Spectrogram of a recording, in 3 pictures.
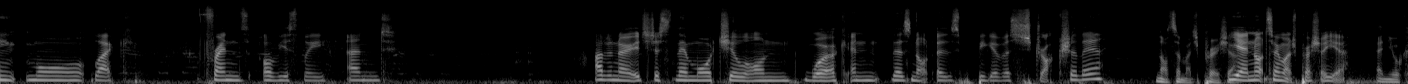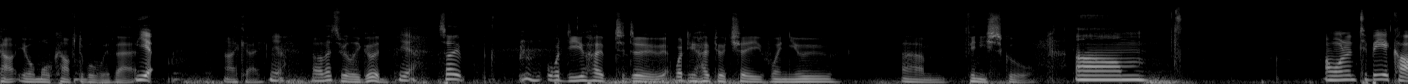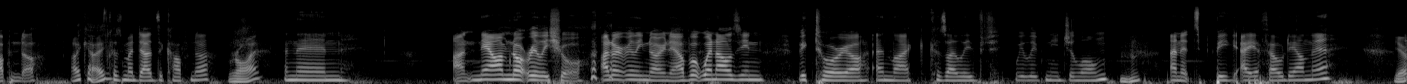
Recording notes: We speak with students 'in the wild'! We pull out the mics and have a chat to some of our yr10 ingenious students while on a field trip.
